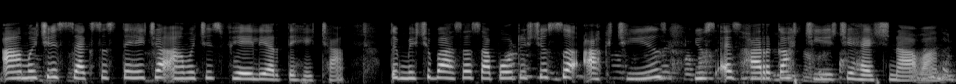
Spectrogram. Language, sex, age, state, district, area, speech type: Kashmiri, female, 18-30, Jammu and Kashmir, Baramulla, rural, spontaneous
